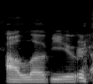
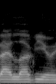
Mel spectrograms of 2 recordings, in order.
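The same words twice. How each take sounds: First: Slight Southern drawl on "I"; Southern accent. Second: Said in the usual way. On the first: Retold or imitated. Retelling a call to mom, Southern accent. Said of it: "I guess I said it like". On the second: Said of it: "I think I said".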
